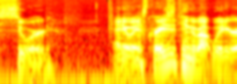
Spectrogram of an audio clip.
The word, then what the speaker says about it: Seward: And the way you pronounce seaw word is Seward.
